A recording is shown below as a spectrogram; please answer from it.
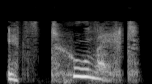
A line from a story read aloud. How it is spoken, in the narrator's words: whisper as bravely as I can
